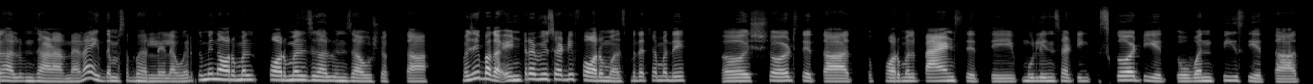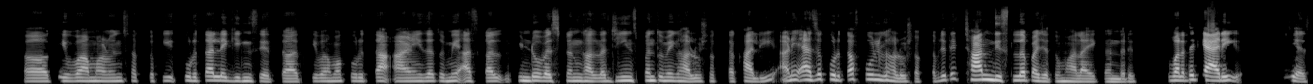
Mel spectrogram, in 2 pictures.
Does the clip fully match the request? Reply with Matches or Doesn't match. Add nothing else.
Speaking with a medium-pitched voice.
Matches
